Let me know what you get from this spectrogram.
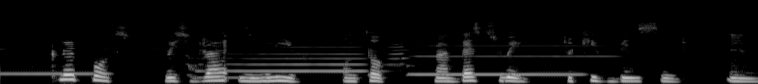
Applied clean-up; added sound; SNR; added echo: classical method Wiener filter.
